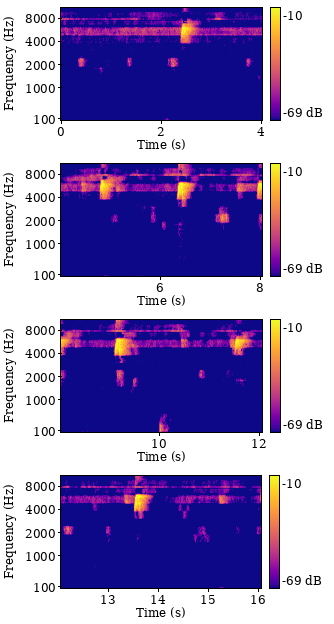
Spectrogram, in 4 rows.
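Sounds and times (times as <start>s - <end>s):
faint bird chirps: 0.0s - 16.0s
high bird calls: 9.1s - 9.5s.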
